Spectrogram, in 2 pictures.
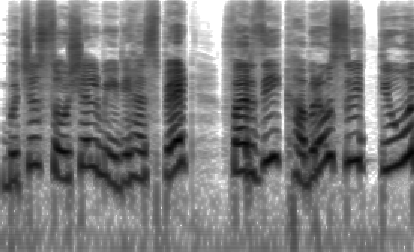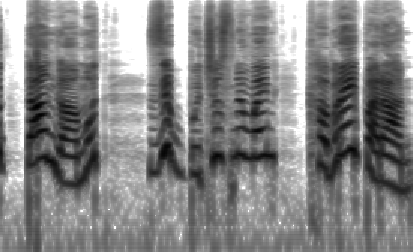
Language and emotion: Kashmiri, angry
